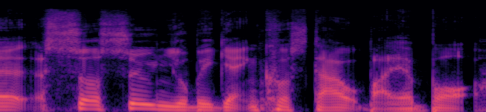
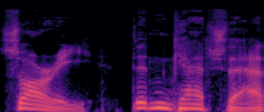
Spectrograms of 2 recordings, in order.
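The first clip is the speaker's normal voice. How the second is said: American AI voice-assistant voice, pitched up; 6 semitones higher than usual. Retelling a voice command to the game's ai, answering in americanized ai voice. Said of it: "fucking Americanized A I voice goes".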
